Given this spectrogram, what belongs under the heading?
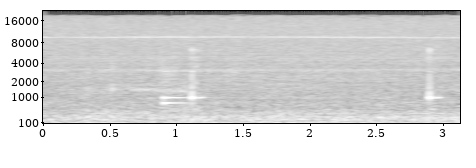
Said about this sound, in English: All right, so it's been beeping. It should have loaded.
